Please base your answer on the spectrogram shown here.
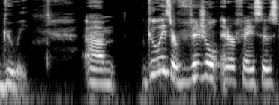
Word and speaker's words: GUI: for graphical user interface okay and again it's pronounced guey um guies are visual interfaces to your computer's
